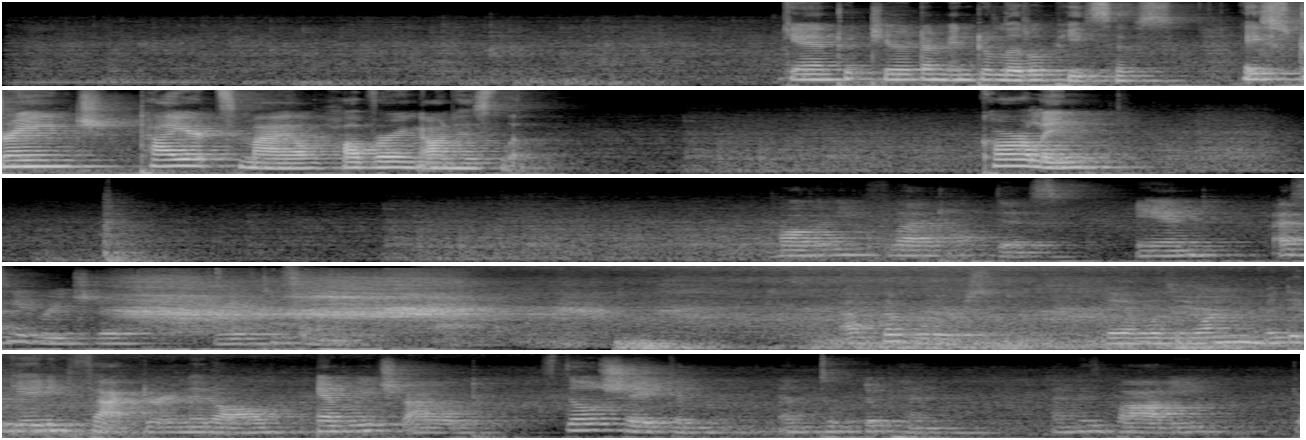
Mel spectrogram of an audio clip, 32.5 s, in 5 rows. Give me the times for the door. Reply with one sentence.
You can hear the door from 13.2 to 13.8 s.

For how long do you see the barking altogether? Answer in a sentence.
You can't hear the barking here.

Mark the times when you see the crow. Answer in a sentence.
You can hear the crow from 20.0 to 25.9 s.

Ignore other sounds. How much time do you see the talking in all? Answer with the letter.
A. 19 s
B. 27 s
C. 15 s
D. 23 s
A.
